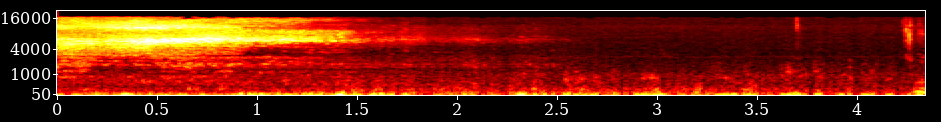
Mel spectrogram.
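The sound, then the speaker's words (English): A long, airy breath rushes out for about a second and a half during a deep breathing exercise, breathing deep into the belly; a loud breathy hiss that fades into quiet low rumbling with no talking. “Breathing all as much as you can.”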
